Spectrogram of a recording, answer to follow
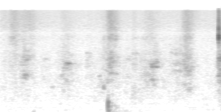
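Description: Near silence: faint room tone, with one brief, faint low sound about a second in.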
